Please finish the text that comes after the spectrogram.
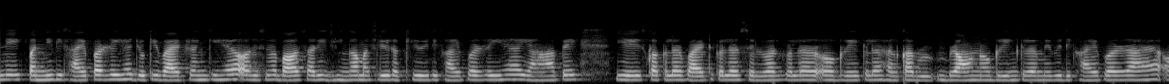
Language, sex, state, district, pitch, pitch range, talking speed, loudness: Hindi, female, Bihar, Jahanabad, 205 Hz, 200-215 Hz, 260 wpm, -22 LUFS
